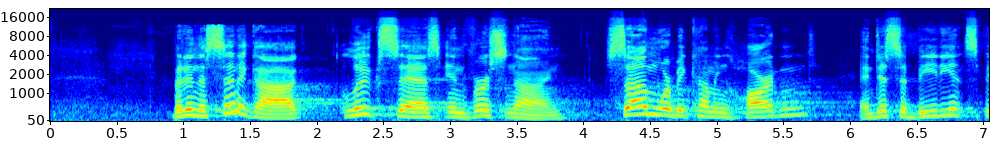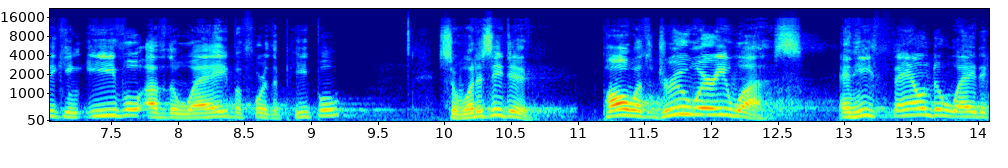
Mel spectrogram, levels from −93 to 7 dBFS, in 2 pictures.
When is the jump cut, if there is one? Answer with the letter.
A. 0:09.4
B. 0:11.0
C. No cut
B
